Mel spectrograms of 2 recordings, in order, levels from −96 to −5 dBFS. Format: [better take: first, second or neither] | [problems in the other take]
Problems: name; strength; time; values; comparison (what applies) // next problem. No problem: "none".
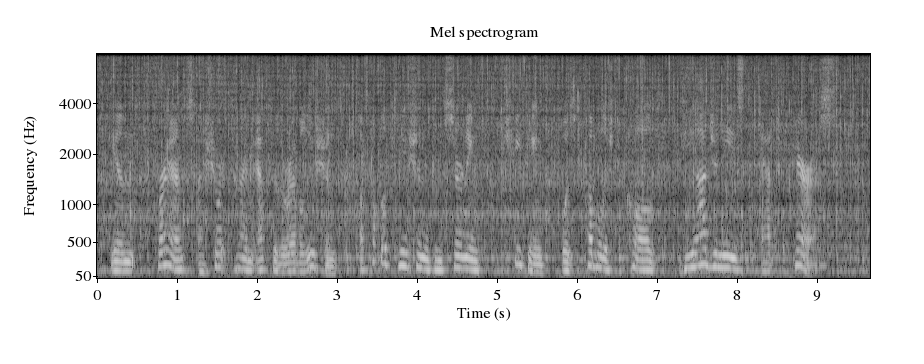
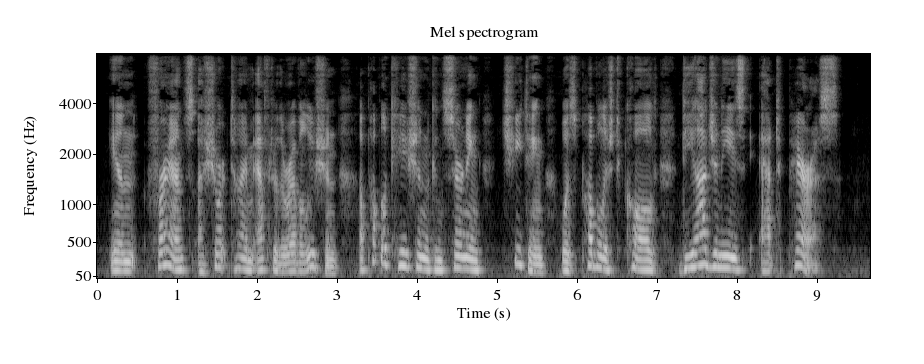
second | background sound (Water tap, faucet / Liquid); 7 dB below the speech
